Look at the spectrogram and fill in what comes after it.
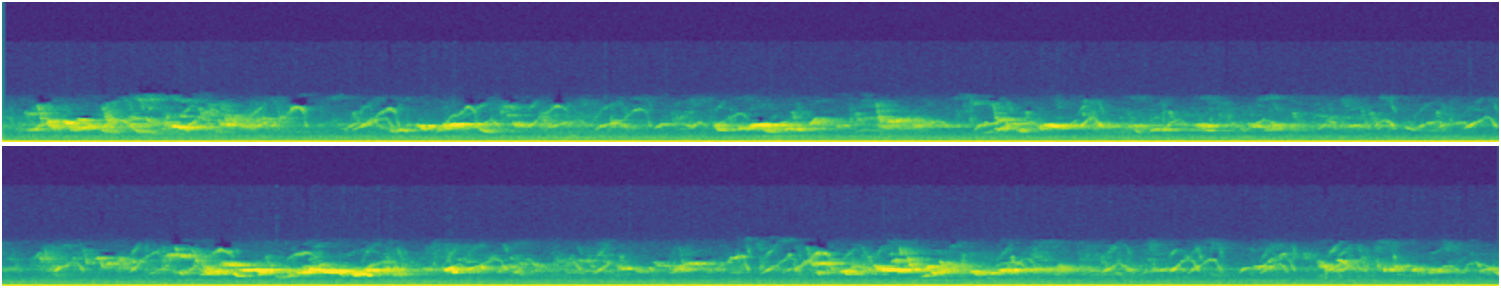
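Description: Many high, quick bird chirps overlapping continuously, over a steady low hum.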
